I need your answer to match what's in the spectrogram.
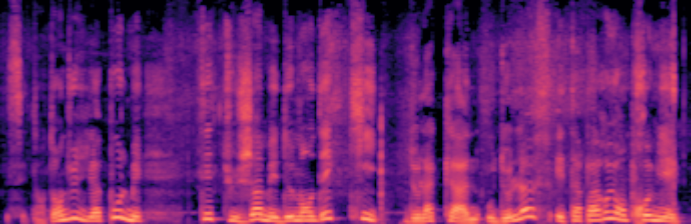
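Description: Fretful storybook hen, played by a woman: lively, mellow, musing. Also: medium pitch, normal speed, dry recording, voice pushed up. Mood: probing. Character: fretful pondering hen, female adult.

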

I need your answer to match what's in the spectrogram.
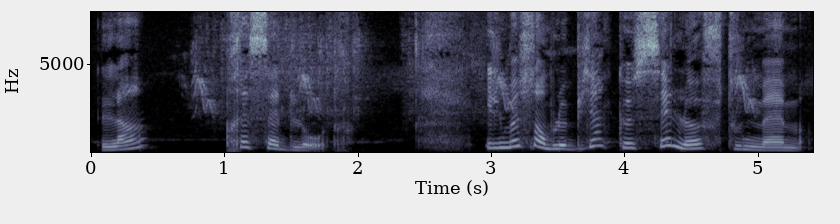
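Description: Fretful storybook hen, played by a woman: lively, mellow, musing. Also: mid-range voice, slow, voice pushed up. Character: fretful pondering hen, female adult.

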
